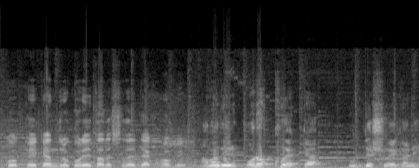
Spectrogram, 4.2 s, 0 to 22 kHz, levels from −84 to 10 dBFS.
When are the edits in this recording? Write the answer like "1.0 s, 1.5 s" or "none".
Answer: 1.9 s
